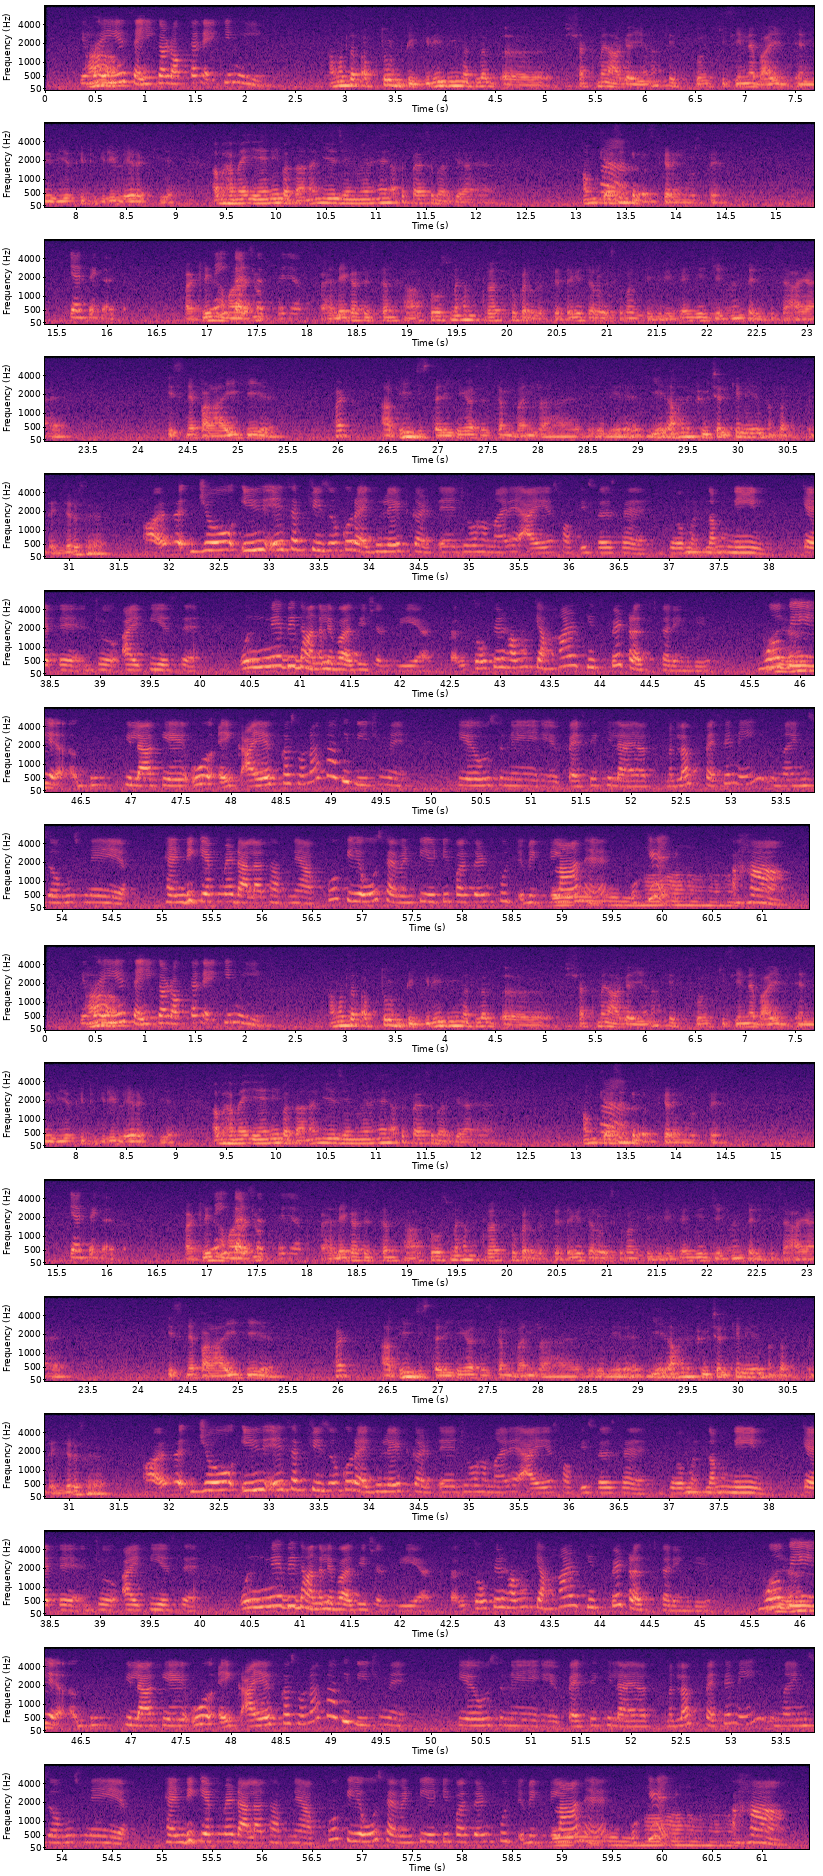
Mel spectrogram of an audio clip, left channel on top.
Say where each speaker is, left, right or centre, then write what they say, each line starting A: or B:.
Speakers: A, on the left (about 70°); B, on the left (about 30°).
A: कि
B: हाँ
A: भाई ये सही का डॉक्टर है कि नहीं है
B: हाँ मतलब अब तो डिग्री भी मतलब अ, शक में आ गई है ना कि कोई किसी ने भाई एमबीबीएस की डिग्री ले रखी है अब हमें ये नहीं पता ना कि ये जेन्युइन है या फिर पैसे भर के आया है हम
A: हाँ
B: कैसे ट्रस्ट करेंगे उस पे
A: कैसे कर सकते
B: एटलीस्ट
A: नहीं
B: हमारा
A: कर
B: जो
A: सकते
B: पहले का सिस्टम था तो उसमें हम ट्रस्ट तो कर सकते थे कि चलो इसके पास डिग्री है ये जेन्युइन तरीके से आया है इसने पढ़ाई की है बट अभी जिस तरीके का सिस्टम बन रहा है धीरे धीरे ये हमारे फ्यूचर के लिए मतलब डेंजरस है
A: और जो ये ये सब चीजों को रेगुलेट करते हैं जो हमारे आईएएस ऑफिसर्स हैं जो
B: हम्म
A: मतलब मेन कहते हैं जो आईपीएस है उनमें भी धांधलेबाजी चल रही है आजकल तो फिर हम कहाँ किस पे ट्रस्ट करेंगे वो
B: हाँ यार
A: भी घूस खिला के वो एक आईएएस का सुना था अभी बीच में कि उसने पैसे खिलाया मतलब पैसे नहीं मीन्स उसने हैंडीकेप में डाला था अपने आप को कि वो सेवेंटी एटी परसेंट कुछ विकलांग
B: ओ
A: है ओके
B: हाँ हाँ हाँ हाँ हाँ
A: हाँ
